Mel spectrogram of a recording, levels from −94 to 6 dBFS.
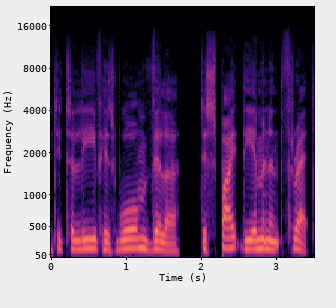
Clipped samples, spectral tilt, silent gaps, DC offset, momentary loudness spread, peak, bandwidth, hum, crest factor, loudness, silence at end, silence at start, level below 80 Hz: under 0.1%; -7.5 dB/octave; none; under 0.1%; 9 LU; -10 dBFS; 12 kHz; none; 16 dB; -26 LUFS; 0.1 s; 0.1 s; -66 dBFS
